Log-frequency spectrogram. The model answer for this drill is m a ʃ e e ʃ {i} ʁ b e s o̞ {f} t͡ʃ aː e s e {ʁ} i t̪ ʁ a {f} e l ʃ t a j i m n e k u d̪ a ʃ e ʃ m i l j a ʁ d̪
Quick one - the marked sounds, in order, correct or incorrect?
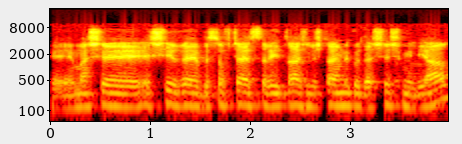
correct, correct, correct, incorrect: ʃ

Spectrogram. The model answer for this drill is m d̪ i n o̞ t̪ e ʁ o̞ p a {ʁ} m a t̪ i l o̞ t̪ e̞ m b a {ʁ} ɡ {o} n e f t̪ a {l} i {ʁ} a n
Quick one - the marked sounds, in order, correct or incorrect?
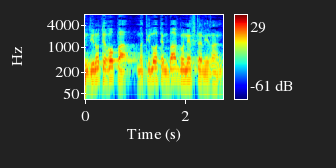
incorrect: none, correct, correct, correct, correct

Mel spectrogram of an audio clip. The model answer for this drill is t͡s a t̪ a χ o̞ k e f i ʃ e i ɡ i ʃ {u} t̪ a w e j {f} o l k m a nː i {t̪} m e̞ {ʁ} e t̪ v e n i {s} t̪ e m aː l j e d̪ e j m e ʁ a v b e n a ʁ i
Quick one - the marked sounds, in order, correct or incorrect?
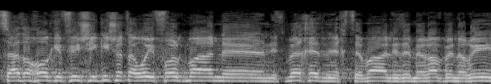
incorrect: o, correct, correct, incorrect: χ, incorrect: χ

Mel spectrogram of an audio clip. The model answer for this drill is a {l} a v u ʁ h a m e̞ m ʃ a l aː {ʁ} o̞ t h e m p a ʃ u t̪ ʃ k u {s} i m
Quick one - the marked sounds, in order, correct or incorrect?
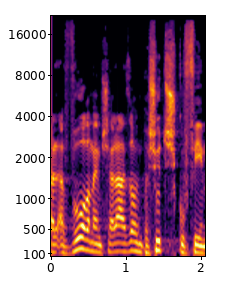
correct, incorrect: z, incorrect: f

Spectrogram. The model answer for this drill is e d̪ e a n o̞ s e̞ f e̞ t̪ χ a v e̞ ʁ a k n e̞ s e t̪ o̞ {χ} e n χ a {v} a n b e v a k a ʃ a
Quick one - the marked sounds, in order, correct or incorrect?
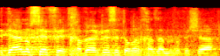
incorrect: ʁ, incorrect: z

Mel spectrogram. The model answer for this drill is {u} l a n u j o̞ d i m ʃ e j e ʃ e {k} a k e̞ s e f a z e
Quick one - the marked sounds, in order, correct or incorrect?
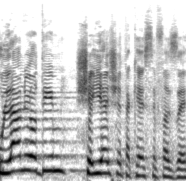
correct, incorrect: t

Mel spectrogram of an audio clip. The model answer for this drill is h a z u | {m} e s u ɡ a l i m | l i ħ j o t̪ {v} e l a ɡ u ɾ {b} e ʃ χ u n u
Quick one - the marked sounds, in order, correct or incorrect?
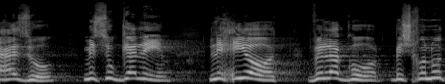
correct, correct, correct

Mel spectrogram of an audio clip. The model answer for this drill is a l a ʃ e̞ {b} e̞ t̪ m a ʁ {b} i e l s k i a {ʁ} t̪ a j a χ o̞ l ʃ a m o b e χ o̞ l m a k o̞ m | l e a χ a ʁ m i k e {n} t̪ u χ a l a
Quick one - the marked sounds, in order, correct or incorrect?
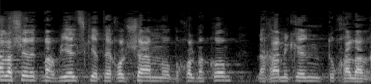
incorrect: v, correct, incorrect: none, correct

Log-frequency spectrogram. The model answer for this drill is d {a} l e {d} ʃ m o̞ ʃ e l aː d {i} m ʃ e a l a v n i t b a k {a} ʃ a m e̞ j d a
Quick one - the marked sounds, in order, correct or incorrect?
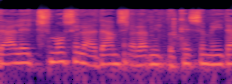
correct, correct, incorrect: a, incorrect: e

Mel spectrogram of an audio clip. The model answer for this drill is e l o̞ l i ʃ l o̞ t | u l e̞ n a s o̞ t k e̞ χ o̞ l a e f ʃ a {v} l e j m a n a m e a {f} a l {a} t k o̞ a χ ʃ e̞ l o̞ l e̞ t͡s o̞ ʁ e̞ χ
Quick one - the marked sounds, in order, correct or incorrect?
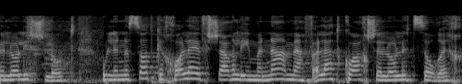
incorrect: ʁ, correct, correct

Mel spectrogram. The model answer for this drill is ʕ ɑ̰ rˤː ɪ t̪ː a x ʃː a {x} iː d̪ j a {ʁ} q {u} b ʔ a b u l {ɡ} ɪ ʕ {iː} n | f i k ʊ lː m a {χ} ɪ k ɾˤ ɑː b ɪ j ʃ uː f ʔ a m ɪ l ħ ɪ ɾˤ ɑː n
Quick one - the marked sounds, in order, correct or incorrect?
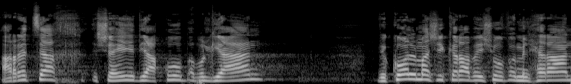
incorrect: h, incorrect: ʕ, incorrect: uː, correct, incorrect: aː, incorrect: ʃ

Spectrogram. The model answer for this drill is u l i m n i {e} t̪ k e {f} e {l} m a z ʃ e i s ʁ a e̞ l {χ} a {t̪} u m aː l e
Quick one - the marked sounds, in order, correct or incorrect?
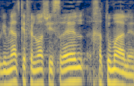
incorrect: a, correct, correct, correct, correct

